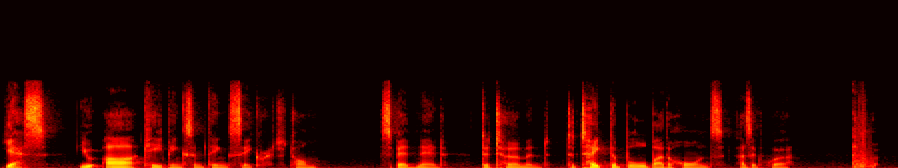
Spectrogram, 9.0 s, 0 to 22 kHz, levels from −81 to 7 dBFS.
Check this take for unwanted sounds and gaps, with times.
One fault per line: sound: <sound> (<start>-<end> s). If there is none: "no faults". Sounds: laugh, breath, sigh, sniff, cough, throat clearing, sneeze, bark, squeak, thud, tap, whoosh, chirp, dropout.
sound: cough (8.5-8.8 s)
